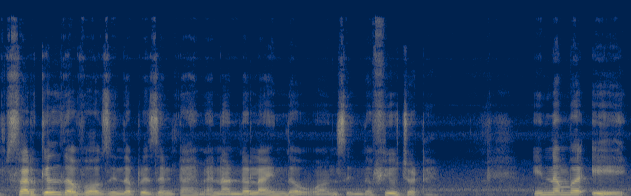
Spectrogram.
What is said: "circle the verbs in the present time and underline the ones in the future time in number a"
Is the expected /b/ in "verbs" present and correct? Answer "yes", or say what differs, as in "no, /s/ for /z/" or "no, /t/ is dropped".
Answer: no, /b/ is dropped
